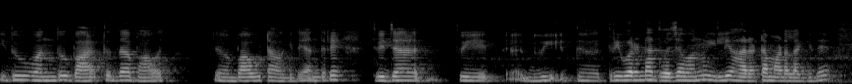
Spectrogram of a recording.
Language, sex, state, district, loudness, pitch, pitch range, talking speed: Kannada, female, Karnataka, Bellary, -32 LUFS, 185 Hz, 170-200 Hz, 100 wpm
